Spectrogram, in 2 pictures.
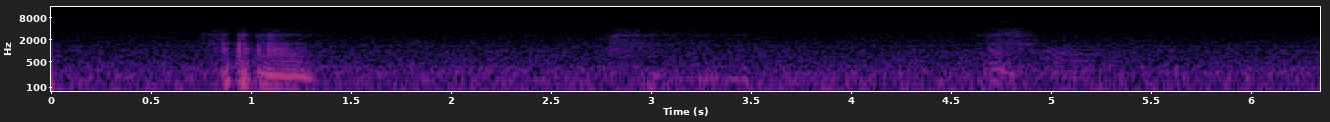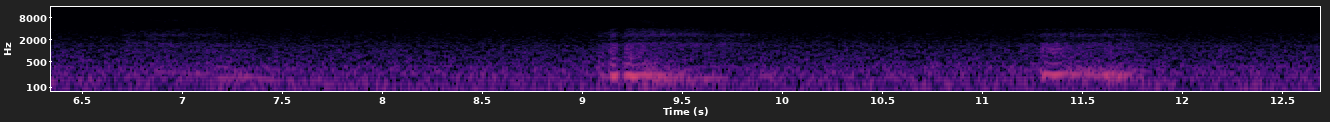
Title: rapid breathing and wheezing in 5 month old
